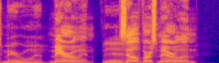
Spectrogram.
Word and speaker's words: Meruem: Miriam. Yeah. And then it said, okay, Cell versus Miriam. How do you pronounce his name? I think it's Meruem.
